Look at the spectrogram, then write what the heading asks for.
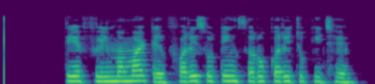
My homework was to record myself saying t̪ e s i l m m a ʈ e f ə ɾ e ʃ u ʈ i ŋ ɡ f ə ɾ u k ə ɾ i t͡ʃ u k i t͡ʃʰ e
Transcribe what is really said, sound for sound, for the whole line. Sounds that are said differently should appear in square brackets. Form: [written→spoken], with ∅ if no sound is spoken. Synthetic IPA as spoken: t̪ e [s→f] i l m m a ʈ e f ə ɾ [e→i] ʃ u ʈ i ŋ ɡ [f→ʃ] ə ɾ u k ə ɾ i t͡ʃ u k i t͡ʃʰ e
